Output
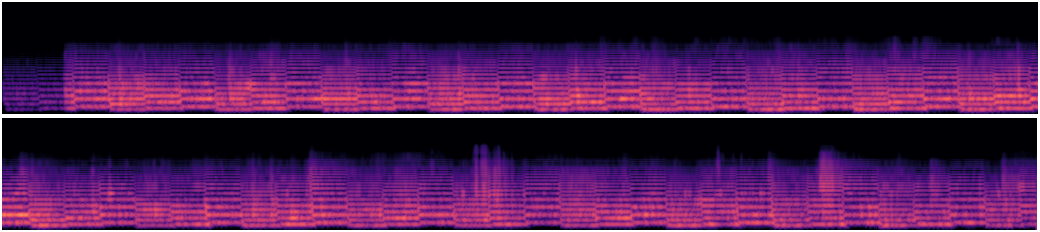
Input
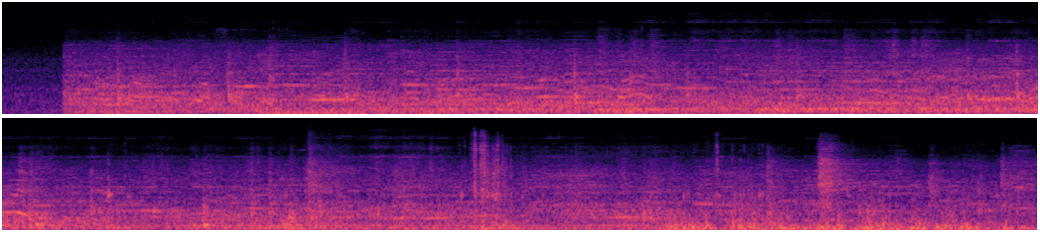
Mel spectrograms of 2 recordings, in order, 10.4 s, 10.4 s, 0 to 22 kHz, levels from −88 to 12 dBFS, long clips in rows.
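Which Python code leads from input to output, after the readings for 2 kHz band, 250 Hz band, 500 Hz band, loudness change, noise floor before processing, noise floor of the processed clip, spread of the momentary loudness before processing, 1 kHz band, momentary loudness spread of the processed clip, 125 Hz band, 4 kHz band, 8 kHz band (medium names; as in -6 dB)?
-2.0 dB, -2.0 dB, +3.0 dB, -0.5 dB, -31 dBFS, -34 dBFS, 4 LU, +2.5 dB, 7 LU, -14.0 dB, -8.0 dB, under -15 dB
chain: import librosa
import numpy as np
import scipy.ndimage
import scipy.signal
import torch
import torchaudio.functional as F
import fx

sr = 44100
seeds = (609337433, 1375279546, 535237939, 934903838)

y = fx.vocoder_arp(x, sr, chord='minor triad', root=54, every_ms=177)
y = fx.bandpass_edges(y, sr, low_hz=480.0, high_hz=5200.0)
y = fx.high_shelf(y, sr, hz=3400.0, db=-7.0)
y = y * 10.0 ** (8.5 / 20.0)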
